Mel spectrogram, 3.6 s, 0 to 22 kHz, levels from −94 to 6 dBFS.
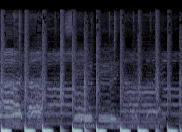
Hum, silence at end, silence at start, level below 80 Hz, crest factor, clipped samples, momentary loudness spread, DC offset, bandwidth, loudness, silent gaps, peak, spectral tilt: none; 0 s; 0 s; -30 dBFS; 14 dB; under 0.1%; 7 LU; under 0.1%; 16 kHz; -34 LUFS; none; -16 dBFS; -5 dB/octave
